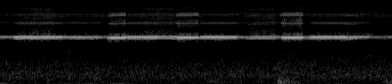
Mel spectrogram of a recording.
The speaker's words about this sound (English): Crickets. Hey, when this get edited, we gotta put the crickets right there. We putting the crickets right there doing the edit.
